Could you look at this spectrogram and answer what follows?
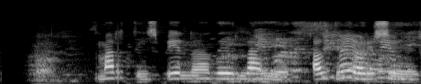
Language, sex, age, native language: Icelandic, female, 15, Icelandic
